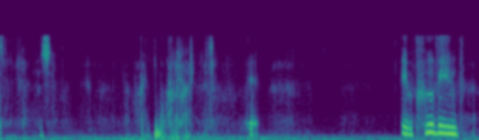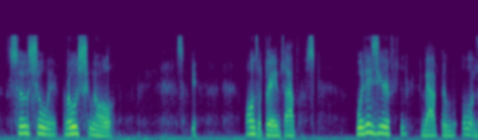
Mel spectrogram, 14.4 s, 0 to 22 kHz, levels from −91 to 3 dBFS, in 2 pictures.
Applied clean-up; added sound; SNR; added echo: neural diffusion model UNIVERSE++.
